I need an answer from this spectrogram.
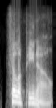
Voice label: "Filipino", American

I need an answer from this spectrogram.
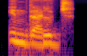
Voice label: "indulge", Indian

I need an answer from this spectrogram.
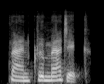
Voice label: "panchromatic", Indian; Dictionary

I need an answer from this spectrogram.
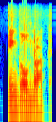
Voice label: "inglenook", American

